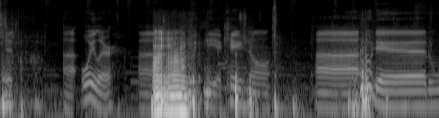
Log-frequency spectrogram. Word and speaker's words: Euler: Do you pronounce it Oiler or Oila? And all my professors pronounced it Oiler with the occasional... who did what? Hang on, my thing froze. Euler Tour, you followed me. Euler, all right, that's how you pronounce it.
